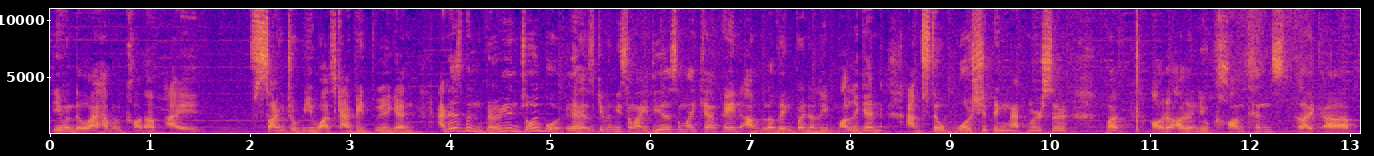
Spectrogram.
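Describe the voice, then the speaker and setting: A young man from Thailand, a video creator and dungeon master, chatting casually in a rambling, self-deprecating way and cursing often. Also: medium pitch. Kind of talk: casual chat.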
